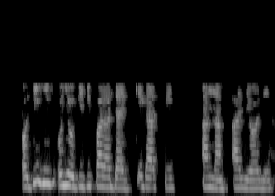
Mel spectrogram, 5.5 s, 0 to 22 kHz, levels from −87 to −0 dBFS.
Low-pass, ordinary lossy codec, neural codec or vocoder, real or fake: 3.6 kHz; none; none; real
